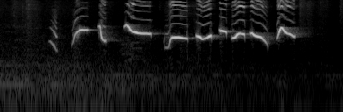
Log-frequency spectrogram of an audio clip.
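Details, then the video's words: Crested white-eye of Flores singing to stir up other birds: a quick string of clear, upslurred and downslurred whistles, each short and bright, running for about two and a half seconds before silence. "Opior Jambul flores Gacor Bikin Emosi Burung Yang Dengar Pasti Langsung Ribut"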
